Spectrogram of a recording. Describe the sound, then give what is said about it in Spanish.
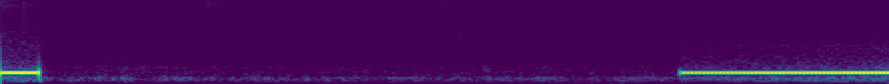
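A phone call rings through with a steady low ringback tone. The tone ends just after the start, a quiet gap of about four seconds follows, and then the tone returns and holds to the end, with no talk. “A ver, ahí sí entró la llamada. Ahí está.”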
